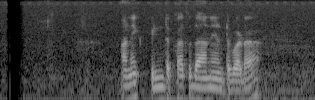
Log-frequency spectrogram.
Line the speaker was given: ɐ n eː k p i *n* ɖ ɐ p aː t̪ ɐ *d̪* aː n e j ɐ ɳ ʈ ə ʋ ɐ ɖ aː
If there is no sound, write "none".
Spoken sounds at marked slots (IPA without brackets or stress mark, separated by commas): ɳ, d̪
